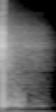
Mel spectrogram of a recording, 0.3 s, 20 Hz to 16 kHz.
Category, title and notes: Instrument samples > Percussion
tom 1960 1a low-cut
It is only a trigger of a floor 1 tom (not the deepest, not the bassest floor 2 tom). I applied low cut (a low-cut filter) from 200 ㎐. The attack is triple, but with additions and mostly deletions in order it doesn't sound like a roll (drumroll).
attack, clack, click, corpsegrind, death, evil, floor, floor-1, floortom, grindcorpse, impact, kind, low-cut, metal, percussion, pop, rock, snick, softcore, thrash, thrash-metal, tick, timber, tom, tom-attack, tomsnick, tom-tom, trigger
